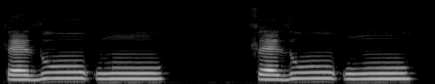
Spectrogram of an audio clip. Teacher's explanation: ذو بھی 2 ٹائم لونگ ہے اور قو بھی 2 ٹائم لونگ ہے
